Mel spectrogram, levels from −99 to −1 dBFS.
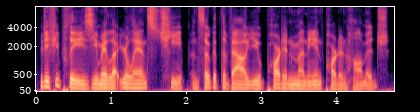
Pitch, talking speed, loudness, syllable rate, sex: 95 Hz, 275 wpm, -19 LUFS, 5.7 syllables/s, male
